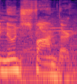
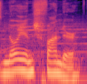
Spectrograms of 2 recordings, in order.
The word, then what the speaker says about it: Neuenschwander: You didn't pronounce it right. That's up. Anthony Nunschwander. It's N-E-U-E-N. It's Neuenschwander.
